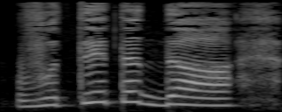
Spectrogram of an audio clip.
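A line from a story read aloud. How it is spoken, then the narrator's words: Laughing. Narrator (Russian): рассмеялась Галя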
